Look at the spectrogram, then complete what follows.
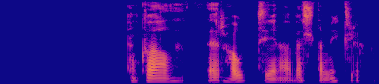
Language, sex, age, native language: Icelandic, male, 20-29, Icelandic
